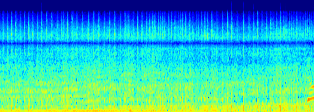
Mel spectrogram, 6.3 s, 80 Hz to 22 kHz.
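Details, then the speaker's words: 1986 Lawn-Boy 8461 Commercial mower, over 30 years old, with a freshly sharpened blade: a steady, even two-stroke putter holding a constant speed with no misses or knocks. Normal idle. "good for a lawnmower that is over 30 years old"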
